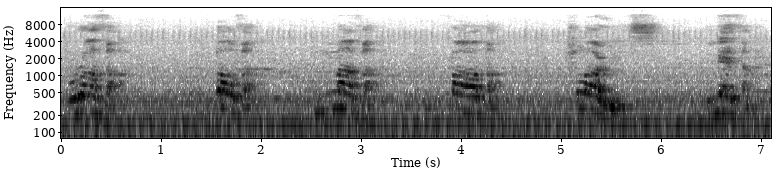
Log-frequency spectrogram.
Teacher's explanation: The voiced, which sounds like a... They have a vibration in the throat. For example, in words like brother, bother, mother, father, clothes, leather.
